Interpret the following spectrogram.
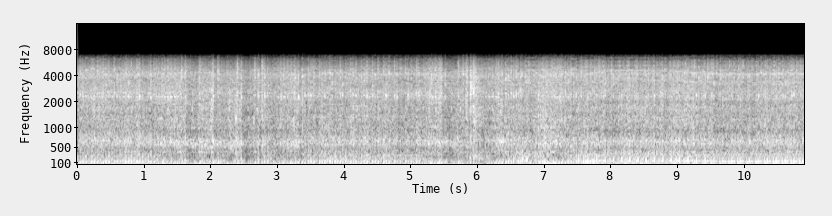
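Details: Harley Evolution Sportster V-twin, cold start on choke after a carburetor repair: fires in a steady, loping beat, even and unbroken, with no backfires despite some being expected cold. It settles into a healthy cold idle.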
